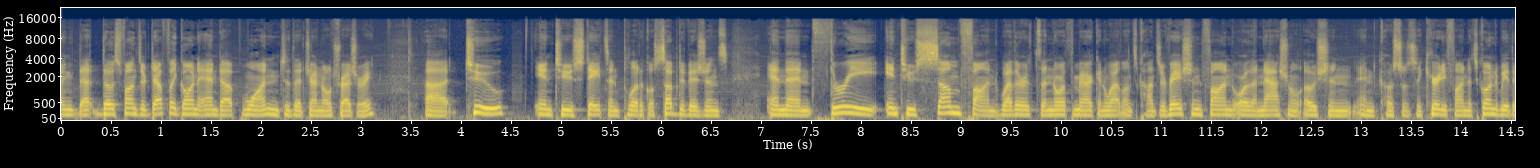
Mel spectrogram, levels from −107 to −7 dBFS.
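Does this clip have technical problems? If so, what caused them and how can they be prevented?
Yes. Computer activity noise runs through the whole speech clip. It is a faint buzzing chirp, pulsing around a hundred times a second, roughly 40 dB below the speech. Processor and graphics load disturb the shared ground. An external interface with ground isolation prevents it.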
